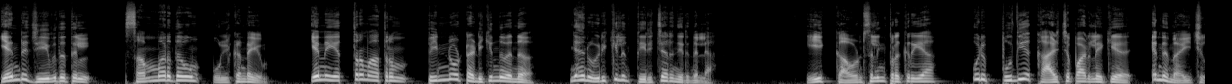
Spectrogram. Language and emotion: Malayalam, surprised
